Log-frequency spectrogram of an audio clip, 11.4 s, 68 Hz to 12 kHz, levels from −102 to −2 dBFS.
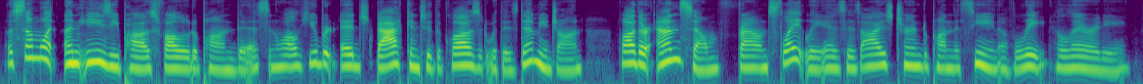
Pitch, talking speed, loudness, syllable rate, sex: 205 Hz, 170 wpm, -21 LUFS, 5.4 syllables/s, female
